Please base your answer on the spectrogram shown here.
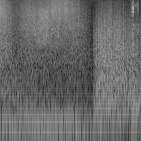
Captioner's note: explosion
